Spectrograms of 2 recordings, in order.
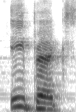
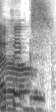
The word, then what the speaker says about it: Epix: Hey, by the way, I've got a documentary coming out on Epix, or is that how you pronounce it? Epix channel? You got it. Epix?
